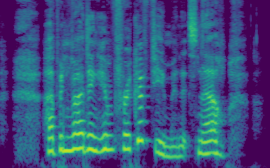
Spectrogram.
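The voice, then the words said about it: Breathless, panting speech. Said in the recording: “That's why I'm so out of breath.”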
